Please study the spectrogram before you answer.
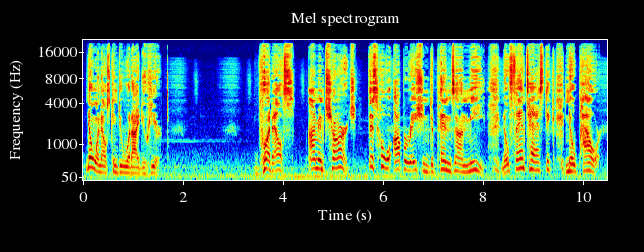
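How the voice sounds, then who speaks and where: Cocky, dim slacker technician. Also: male voice, sits high, expressive, a little slow, a little hiss or hum. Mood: cocky, defensive. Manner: slangy, boastful, swaggering drawl. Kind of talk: video game dialogue.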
